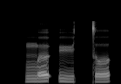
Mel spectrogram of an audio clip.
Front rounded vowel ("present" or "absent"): present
